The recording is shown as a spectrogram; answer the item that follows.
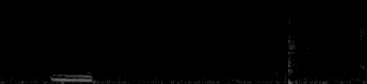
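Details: Nyankichi, a house cat sleeping soundly, gives one steady snore, a level low hum lasting about half a second with a faint higher overtone, followed by quiet room hush and a single sharp click.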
